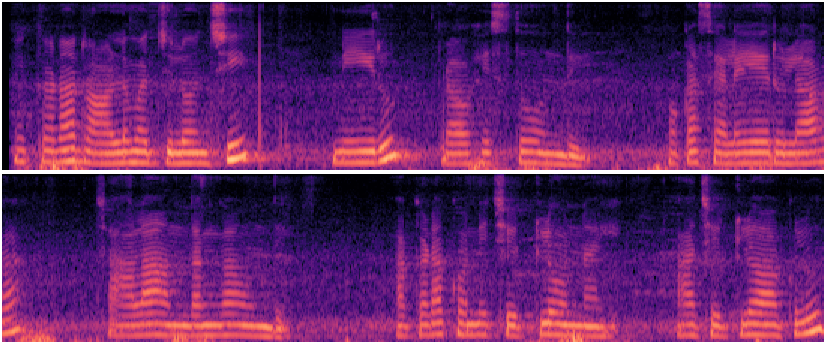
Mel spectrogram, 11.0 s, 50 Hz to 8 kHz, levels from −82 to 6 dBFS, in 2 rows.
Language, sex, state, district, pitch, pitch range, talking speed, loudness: Telugu, female, Andhra Pradesh, Srikakulam, 185 Hz, 175-195 Hz, 110 wpm, -19 LUFS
